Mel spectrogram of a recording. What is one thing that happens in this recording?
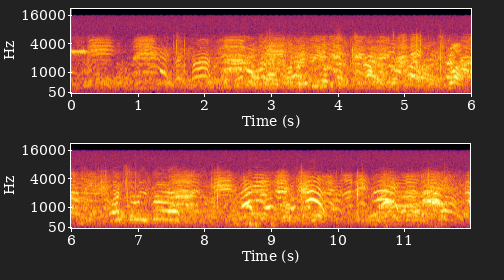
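Young children shout and chatter excitedly nearby, outdoors.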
